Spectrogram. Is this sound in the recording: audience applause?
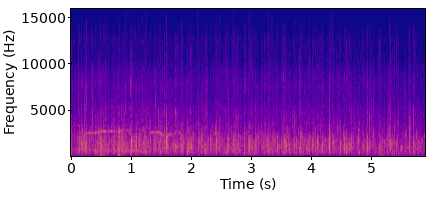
yes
